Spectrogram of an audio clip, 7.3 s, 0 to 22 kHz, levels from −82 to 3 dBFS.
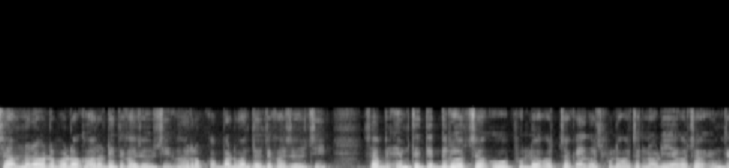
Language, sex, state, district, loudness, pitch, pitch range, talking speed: Odia, male, Odisha, Malkangiri, -15 LUFS, 180 Hz, 165-190 Hz, 195 wpm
